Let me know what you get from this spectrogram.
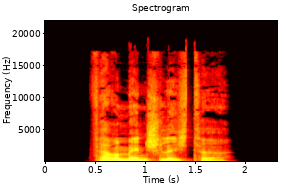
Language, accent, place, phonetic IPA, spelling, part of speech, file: German, Germany, Berlin, [fɛɐ̯ˈmɛnʃlɪçtə], vermenschlichte, adjective / verb, De-vermenschlichte.ogg
- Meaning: inflection of vermenschlichen: 1. first/third-person singular preterite 2. first/third-person singular subjunctive II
